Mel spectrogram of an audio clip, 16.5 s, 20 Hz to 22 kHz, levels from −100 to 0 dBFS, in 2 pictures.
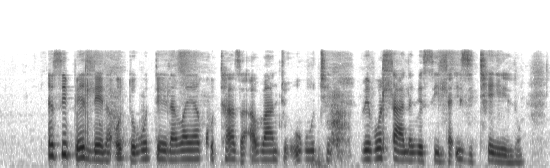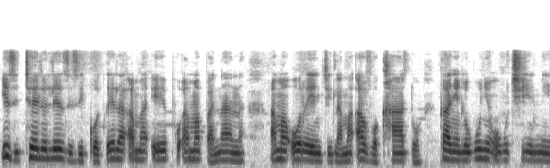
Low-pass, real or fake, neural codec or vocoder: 7.2 kHz; real; none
